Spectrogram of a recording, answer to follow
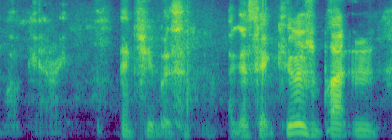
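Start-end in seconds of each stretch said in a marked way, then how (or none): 0.0-0.5 soft whisper. Retold or imitated. Gently naming her.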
